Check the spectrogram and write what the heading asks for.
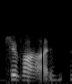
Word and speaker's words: Javon: Yes, Javon. – Okay. Just making sure because my name is Tanya, and it's spelled T-A-N-Y-A, and most people like to pronounce it the American, you know, way, which is Tanya.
